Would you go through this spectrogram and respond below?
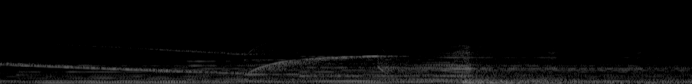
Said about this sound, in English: Still hear the ambulance? The siren, can you still hear it?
